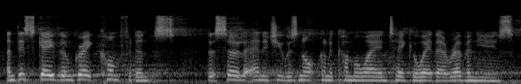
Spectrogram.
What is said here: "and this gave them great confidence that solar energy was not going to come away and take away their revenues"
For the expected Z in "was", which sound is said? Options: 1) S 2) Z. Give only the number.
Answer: 2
